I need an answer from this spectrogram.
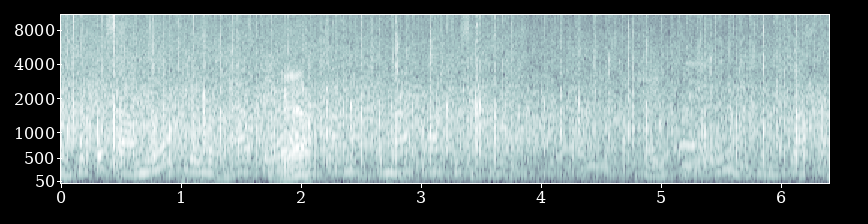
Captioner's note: indistinct conversation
